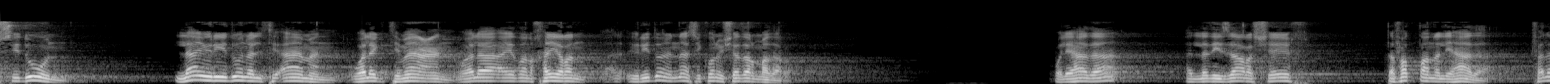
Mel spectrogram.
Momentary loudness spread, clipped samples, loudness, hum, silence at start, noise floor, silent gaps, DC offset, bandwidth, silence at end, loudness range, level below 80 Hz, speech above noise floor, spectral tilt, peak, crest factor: 16 LU; under 0.1%; -15 LUFS; none; 0 s; -79 dBFS; none; under 0.1%; 8 kHz; 0 s; 7 LU; -50 dBFS; 65 dB; -6 dB/octave; 0 dBFS; 16 dB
